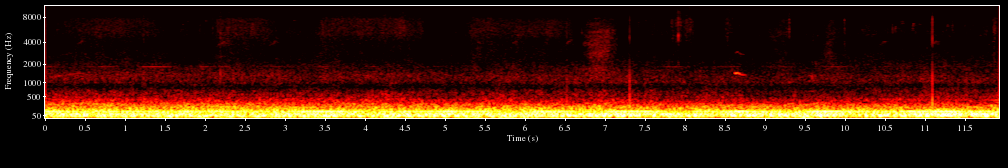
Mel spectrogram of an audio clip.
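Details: Steady low engine rumble of a passing vehicle dominates a beach setting, with faint clicks and no animal voice.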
